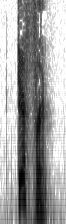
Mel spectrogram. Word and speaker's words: different: Different, different, right? I have a different microphone today than I had yesterday. The microphone I'm using today is different. The headphones I'm wearing are different. Different. Different. Two syllables.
